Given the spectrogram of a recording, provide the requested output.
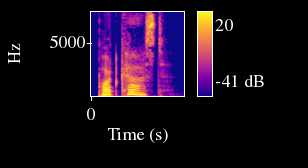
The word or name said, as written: podcast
